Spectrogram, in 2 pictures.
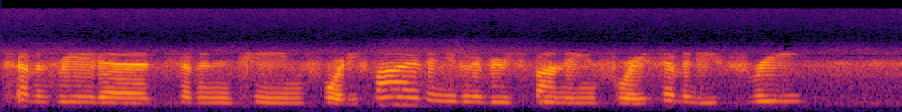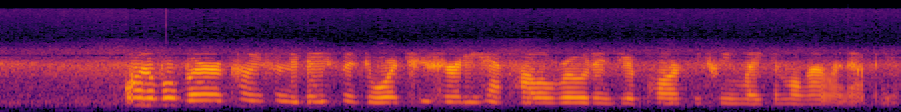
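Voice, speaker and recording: Man, radio dispatcher, high pitch, clipped call details, phone-like police scanner sound, faint static. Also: fairly quick.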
